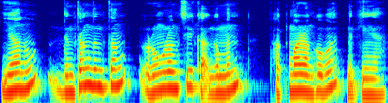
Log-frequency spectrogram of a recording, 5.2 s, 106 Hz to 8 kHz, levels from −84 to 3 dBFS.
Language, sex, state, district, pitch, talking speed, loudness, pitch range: Garo, male, Meghalaya, South Garo Hills, 195 Hz, 80 wpm, -16 LUFS, 175-220 Hz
